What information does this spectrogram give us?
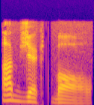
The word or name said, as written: object ball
